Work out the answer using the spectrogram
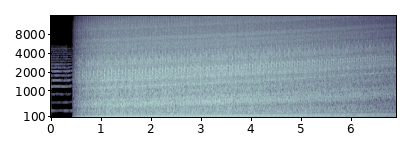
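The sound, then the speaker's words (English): Sustained engine roar from a black Porsche sports car speeding along winding roads in Connemara. It starts abruptly after a brief quiet moment, then holds a loud, steady drone that eases off slightly toward the end. “A black Porsche sped along winding roads of Connemara, followed by a black van.”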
